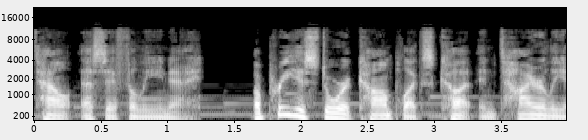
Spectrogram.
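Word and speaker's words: Ħal Saflieni: This is the Halsaflini Hypogeum, pronounced Halsafline, a prehistoric complex cut entirely underground.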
